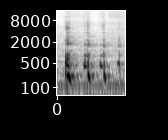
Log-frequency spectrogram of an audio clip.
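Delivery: quiet, short little laugh; soft chuckle. Real, not acted. Cook waiting on the food, soft chuckle. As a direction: chuckle softly to yourself.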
